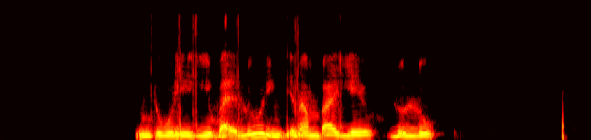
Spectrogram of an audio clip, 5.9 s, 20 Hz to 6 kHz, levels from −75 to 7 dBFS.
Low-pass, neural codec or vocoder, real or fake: 5.4 kHz; codec, 16 kHz, 4.8 kbps, FACodec; fake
